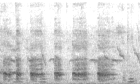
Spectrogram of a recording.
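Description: A hen clucks repeatedly in a steady series of short, close, throaty calls, about five or six in under two seconds.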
